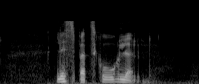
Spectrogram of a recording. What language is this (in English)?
Norwegian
